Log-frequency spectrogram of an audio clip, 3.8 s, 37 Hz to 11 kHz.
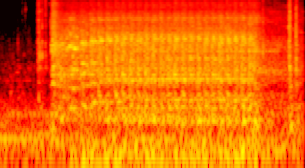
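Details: E36 BMW after automatic-to-manual swap, shakedown retry three weeks after failed first attempt, fuel barely in tank: short crank, clean catch, steady even idle for a few seconds before shutoff; six starts and runs smoothly.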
